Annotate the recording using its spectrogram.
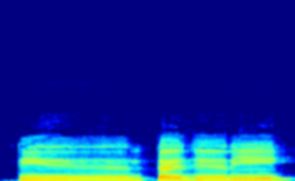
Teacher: Ikhfa hakiki disamarkan. Disamarkan kadar dua harakat.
